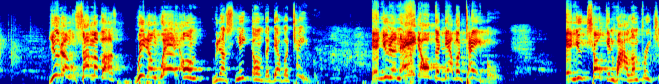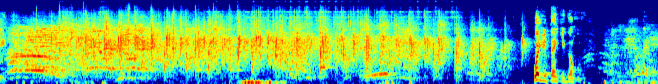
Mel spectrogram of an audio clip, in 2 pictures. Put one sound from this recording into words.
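An older man preaches with animation through a microphone in an echoing hall.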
